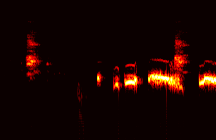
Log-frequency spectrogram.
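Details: Dove call used by hunters as a lure: after scattered faint notes, a run of low, steady coos, each about half a second, follows close together. A brief harsher, broader squawk cuts in between them.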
